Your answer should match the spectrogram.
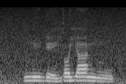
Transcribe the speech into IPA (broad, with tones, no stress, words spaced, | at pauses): nĩ˧ɗeː˨jɔ˦jaː˦ ŋũ˨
